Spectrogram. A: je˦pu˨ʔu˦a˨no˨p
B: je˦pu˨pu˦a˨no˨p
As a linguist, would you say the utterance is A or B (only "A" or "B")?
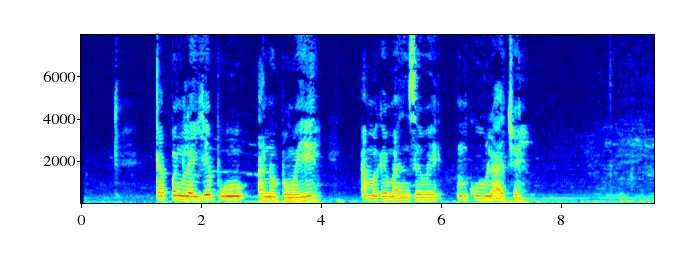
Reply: A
